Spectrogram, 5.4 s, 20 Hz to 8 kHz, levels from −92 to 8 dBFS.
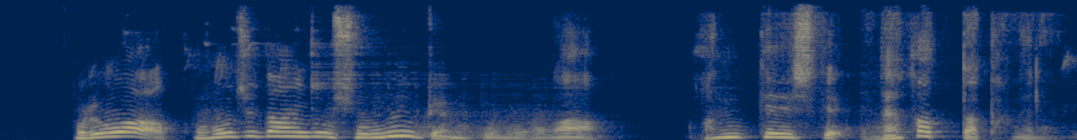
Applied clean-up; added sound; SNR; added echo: neural mask model DeepFilterNet 3.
